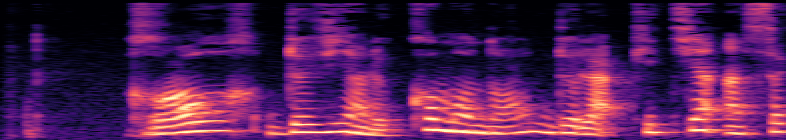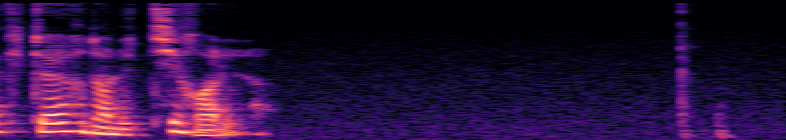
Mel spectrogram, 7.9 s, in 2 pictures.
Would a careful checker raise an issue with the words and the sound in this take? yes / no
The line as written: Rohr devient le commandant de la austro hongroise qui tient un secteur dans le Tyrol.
yes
